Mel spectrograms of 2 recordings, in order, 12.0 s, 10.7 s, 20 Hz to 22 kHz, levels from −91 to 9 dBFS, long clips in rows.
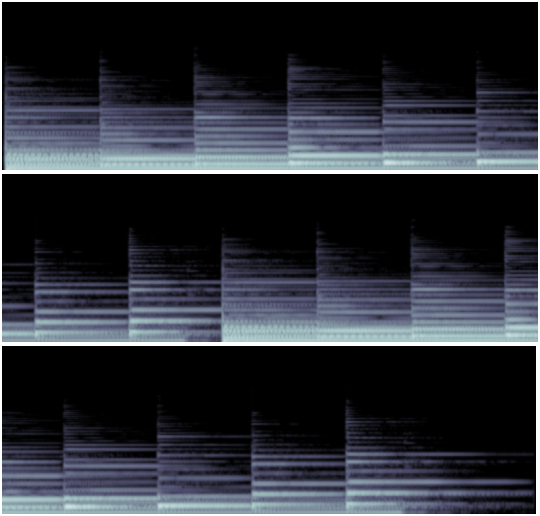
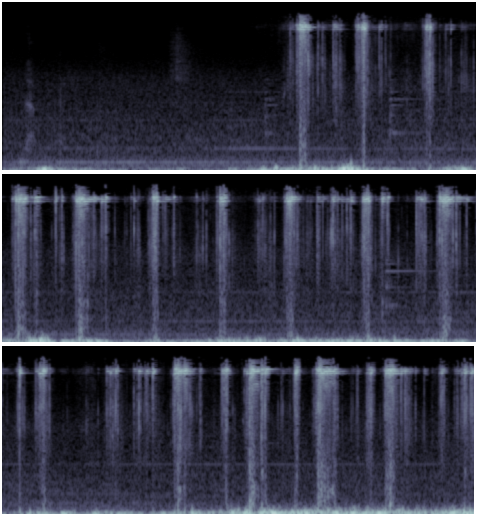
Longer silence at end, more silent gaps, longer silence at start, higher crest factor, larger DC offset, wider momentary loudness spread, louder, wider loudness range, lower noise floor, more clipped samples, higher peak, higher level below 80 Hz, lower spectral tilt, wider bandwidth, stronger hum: first, 0.75 s vs 0 s; neither; about the same, 0 s vs 0.05 s; about the same, 14 dB vs 18 dB; neither; second, 10 LU vs 13 LU; about the same, -15 LUFS vs -17 LUFS; about the same, 4 LU vs 5 LU; first, -52 dBFS vs -42 dBFS; neither; about the same, 0 dBFS vs -2 dBFS; first, -20 dBFS vs -26 dBFS; first, -13 dB/octave vs -1.5 dB/octave; second, 2.6 kHz vs 17 kHz; neither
